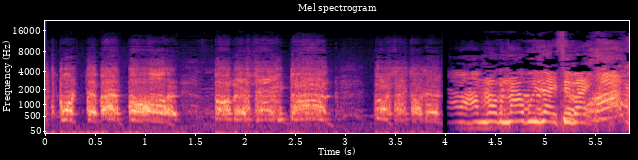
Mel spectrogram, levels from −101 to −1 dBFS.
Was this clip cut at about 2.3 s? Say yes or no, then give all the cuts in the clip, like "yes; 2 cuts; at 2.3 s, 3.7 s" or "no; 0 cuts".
no; 1 cut; at 4.1 s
